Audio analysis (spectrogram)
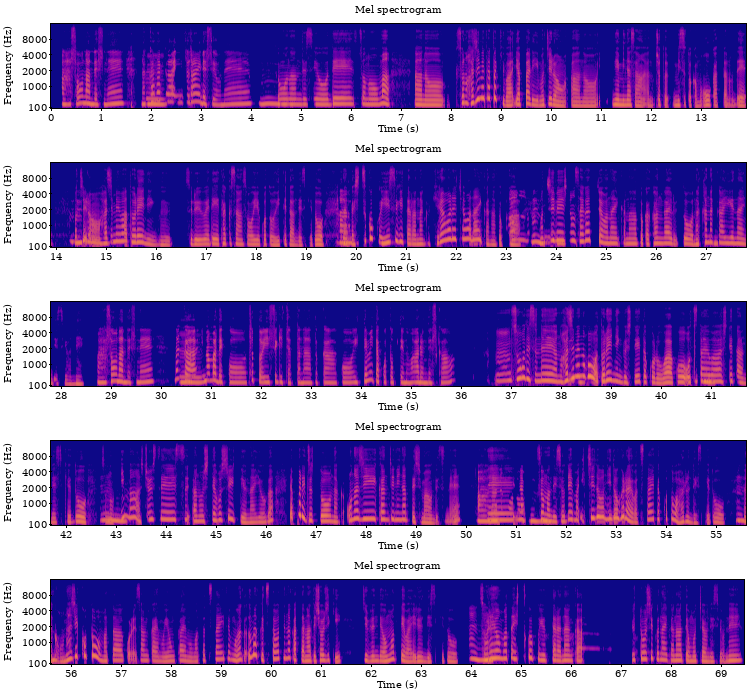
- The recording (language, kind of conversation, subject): Japanese, advice, 相手の反応が怖くて建設的なフィードバックを伝えられないとき、どうすればよいですか？
- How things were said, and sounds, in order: other background noise; tapping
